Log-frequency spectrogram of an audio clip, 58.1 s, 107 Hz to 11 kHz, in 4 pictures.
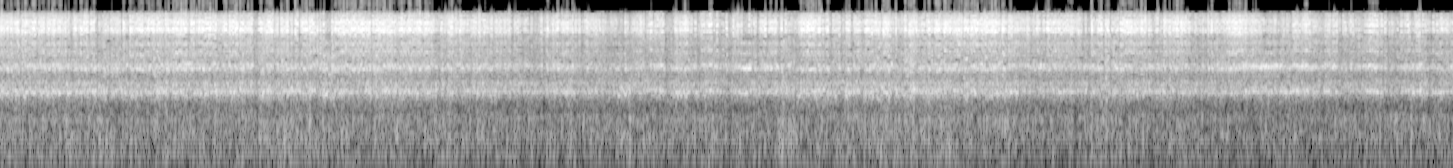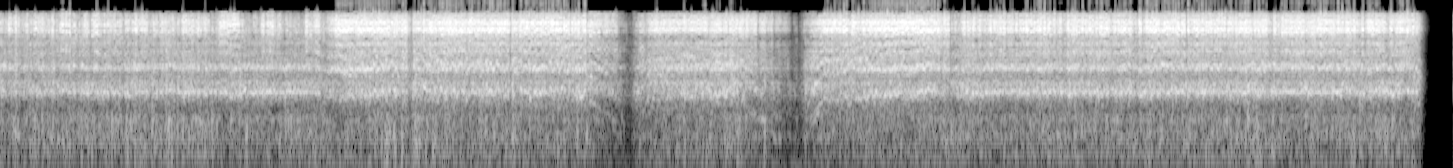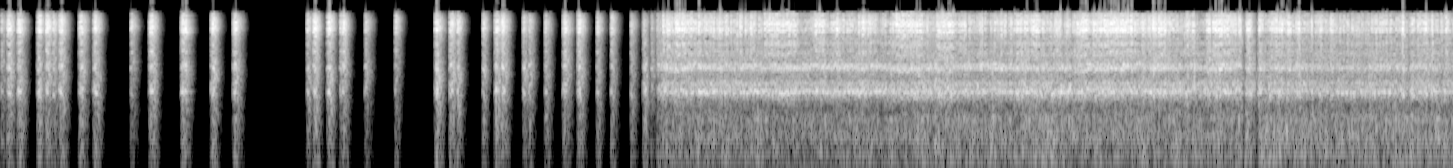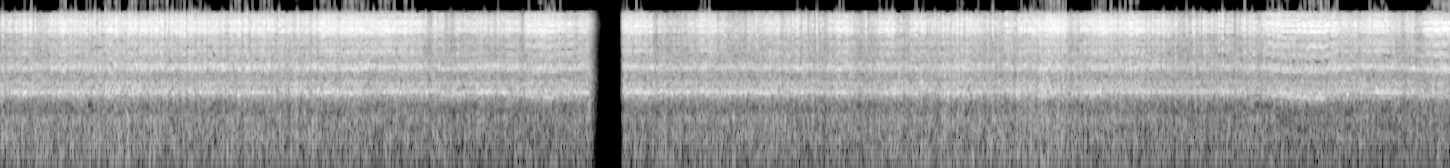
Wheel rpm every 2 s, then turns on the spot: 230, 230, 230, 230, 230, 230, 230, 230, 230, 200, 150, 140, 220, 240, 230, 230, 230, 220, 240, 230, 240, 240, 240, 230, 230, 230, 230, 230, 230.
none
